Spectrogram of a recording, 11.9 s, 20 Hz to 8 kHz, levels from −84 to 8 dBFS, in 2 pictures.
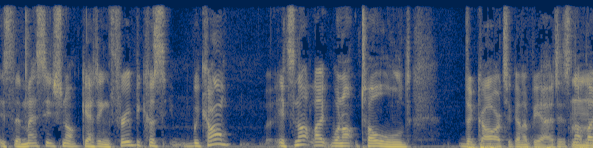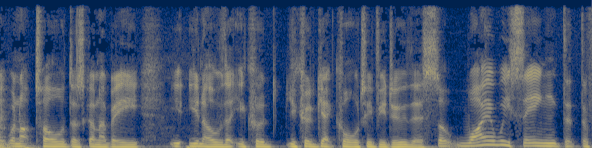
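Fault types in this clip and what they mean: No audible faults detected.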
